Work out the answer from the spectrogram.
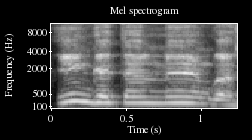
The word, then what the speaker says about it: Ingetanengwa: Attention, prononcez bien Ingetanengwa. Ça, ce qui Congo, c'est doux, hein, c'est pas. Ouais. Bon. C'est pas agressif.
